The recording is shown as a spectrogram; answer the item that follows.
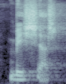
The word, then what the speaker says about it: বিশ্বাস: তাহলে আমাদের প্রথমে দেখো বিষ, এখানে জাস্ট বিষ, তারপরে কি শ্বাস, প্রথমে বিষ তারপরে শ্বাস, লাস্টে কেন তালব্যস্য হলো দেখো, দন্তস্ব থাকলে কি হয়, দন্তস্ব মূর্ধন্যস্ব তালব্যস্য থাকলে তালব্যস্যই হবে, বিশ্বাস।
